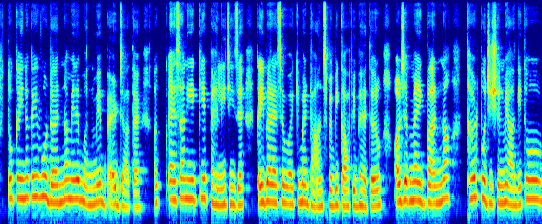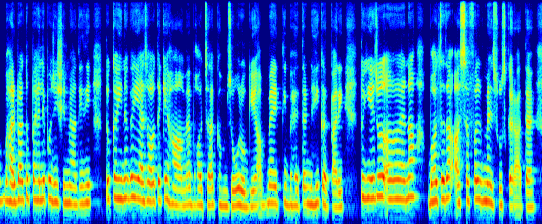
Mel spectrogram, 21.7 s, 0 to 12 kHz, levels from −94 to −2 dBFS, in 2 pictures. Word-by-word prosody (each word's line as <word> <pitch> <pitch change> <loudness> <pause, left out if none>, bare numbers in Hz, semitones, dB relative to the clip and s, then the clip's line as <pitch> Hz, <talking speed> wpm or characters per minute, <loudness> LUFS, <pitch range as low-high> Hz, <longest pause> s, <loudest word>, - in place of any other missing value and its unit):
तो 280 - +2
कहीं 280 -1 +3
न - - 0
कहीं 300 +1 0
वो 305 0 +2
डर 230 -3 +2
ना 245 +4 0
मेरे 275 0 +4
मन 235 -6 -1
में 230 0 0
बैठ 210 -3 -1
जाता 175 -2 -4
है। 175 0 -6 0.3
अ, - - -2 0.3
ऐसा 265 +2 +2
नहीं 275 -1 +2
है 270 - +2
कि 285 - -1
ये 280 - +3
पहली 210 -2 -1
चीज़ 210 -1 -3
है, 210 - 0 0.3
कई 230 +1 +5
बार 240 -1 +5
ऐसा 230 0 +1
हुआ 220 -1 0
है 210 - -1
कि 230 +2 -8
मैं 230 -1 0
डांस 190 0 -2
में 195 - 0
भी 205 +1 -1
काफ़ी 190 +1 0
बेहतर 185 -1 0
हूँ 200 - -3 0.3
और 235 - +5
जब 265 - +8
मैं 255 - +4
एक 230 -3 0
बार 225 -2 +2
ना 275 +6 0 0.4
3rd 290 +1 +4
पोजीशन 225 -4 +2
में 235 - +2
आ 205 -1 -2
गई, 210 +2 -4
तो 270 0 +1
हर 235 -1 +4
बार 260 +1 +2
तो 280 - -2
पहले 265 0 +1
पोजीशन 240 -3 0
में 220 - -2
आती 210 +1 -6
थी, 230 +1 -1 0.3
तो 265 - +1
कहीं 275 -1 +3
न 280 - 0
कहीं 290 -1 +3
ऐसा 250 -1 0
होता 245 +1 +1
है - - -3
कि 280 +2 -1
हाँ, 195 -2 -3
मैं 205 +2 -6
बहुत 200 0 -4
ज़्यादा 200 0 -1
कमज़ोर 190 0 -1
हो 180 - +2
गई 185 +2 -3
हूँ। 190 - -4
अब 200 +2 -9
मैं 225 -1 0
इतनी 220 +1 -5
बेहतर 195 +1 -4
नहीं 215 +1 -2
कर 200 -3 +2
पा 175 -1 -2
रही, 175 +2 -3 0.3
तो 295 - 0
ये 280 0 +3
जो 305 +1 +3
अ, 275 -1 +3
है 265 -1 +1
ना 300 +1 +1 0.3
बहुत 245 +1 +3
ज़्यादा 275 +2 +6 0.2
असफल 255 +3 +2
महसूस 210 -5 -1
कराता 185 -1 -2
है। 175 0 -5
230 Hz, 250 wpm, -23 LUFS, 205-270 Hz, 0.4 s, जब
